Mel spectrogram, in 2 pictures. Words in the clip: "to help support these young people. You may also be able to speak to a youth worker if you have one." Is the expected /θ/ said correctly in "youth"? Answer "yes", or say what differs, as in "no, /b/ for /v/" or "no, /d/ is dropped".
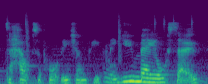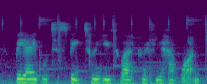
yes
